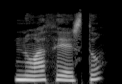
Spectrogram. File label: spanish, spanish phrases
